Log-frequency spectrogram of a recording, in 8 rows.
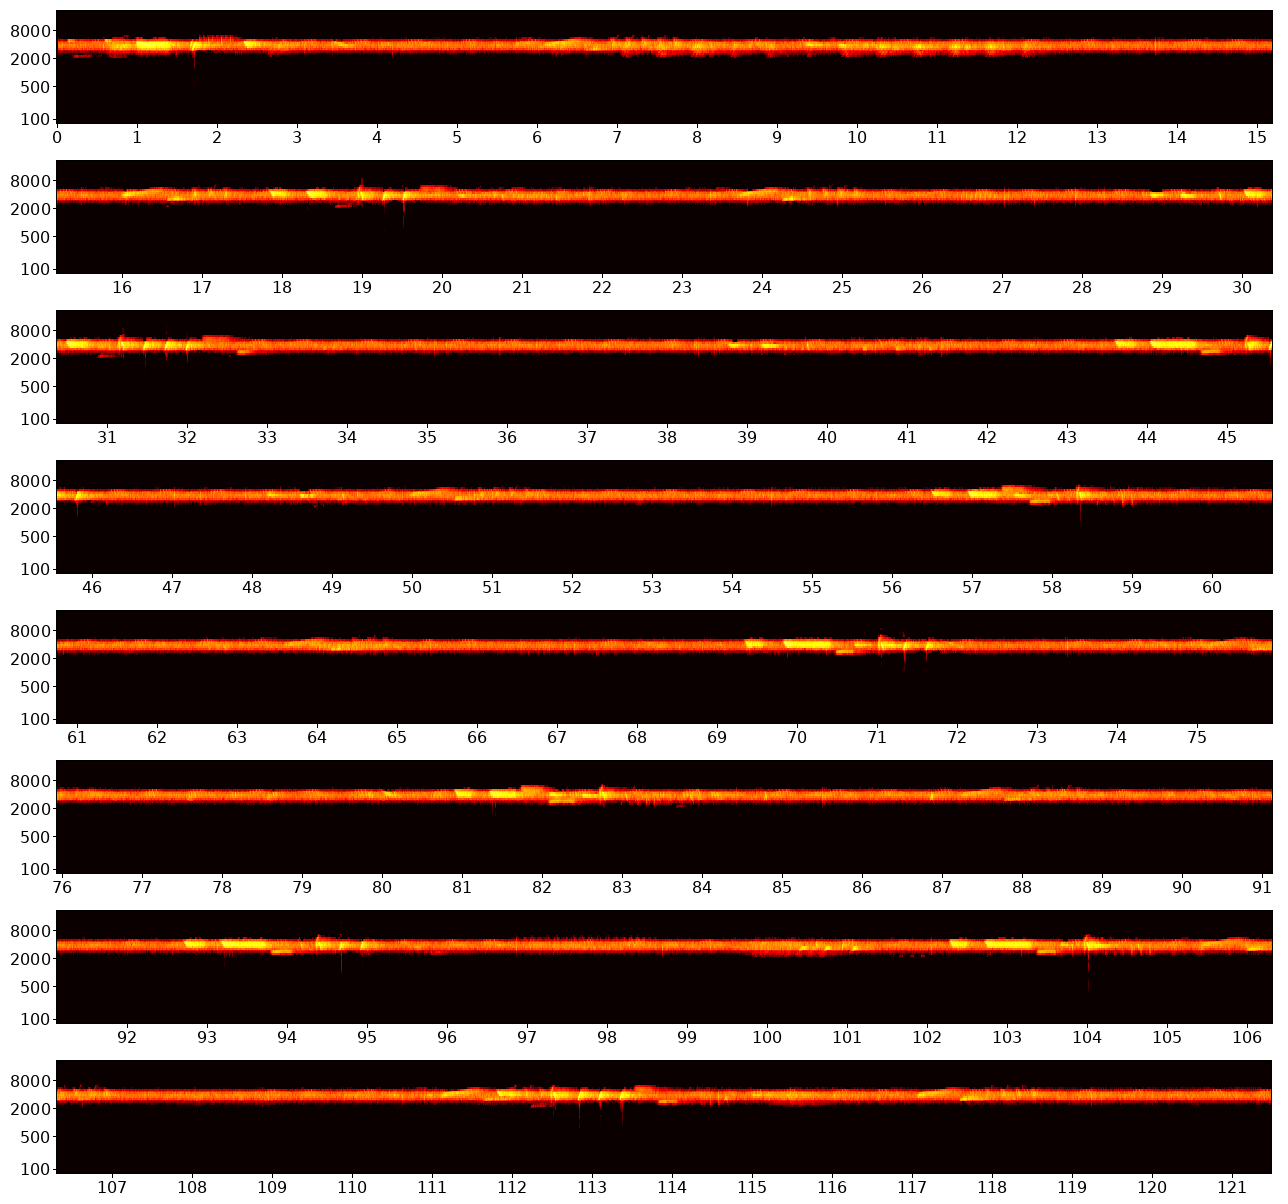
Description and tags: nature grass valley ca 002
Collected recordings of bird and pond life sounds.
recorded at Grass Valley CA USA 2013.
ambiance, ambient, birds, California, field-recording, insects, marshes, nature, pond, Sierra-foothills, spring, USA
